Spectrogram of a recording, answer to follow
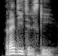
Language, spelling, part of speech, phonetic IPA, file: Russian, родительский, adjective, [rɐˈdʲitʲɪlʲskʲɪj], Ru-родительский.ogg
- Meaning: parent; parental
